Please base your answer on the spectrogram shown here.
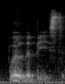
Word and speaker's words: wildebeest: the blue wildebe wildebeest will the Beast is is the correct pronunciation we have to stripe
